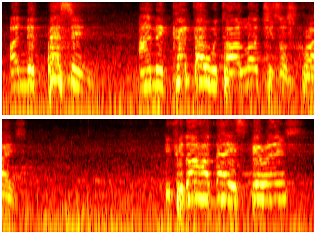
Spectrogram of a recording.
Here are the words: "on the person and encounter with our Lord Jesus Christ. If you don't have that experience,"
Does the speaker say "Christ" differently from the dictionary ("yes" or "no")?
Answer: no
